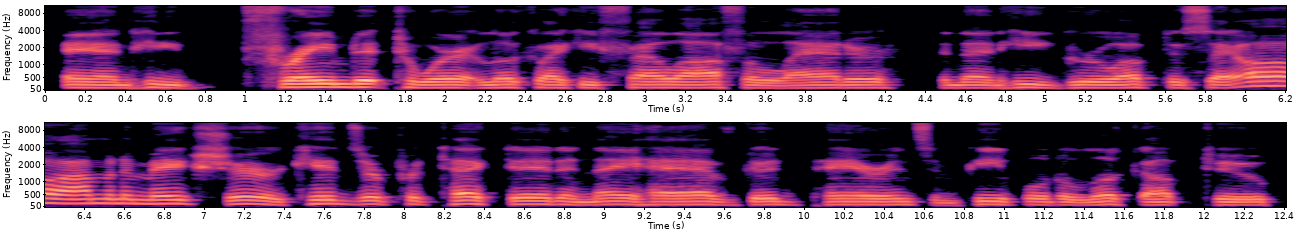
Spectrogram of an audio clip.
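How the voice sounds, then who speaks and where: A man's voice: mid-range voice, a little mellow, no room sound. A man hosting a casual movie review podcast, talking in a crude, slangy, rambling way with plenty of swearing.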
